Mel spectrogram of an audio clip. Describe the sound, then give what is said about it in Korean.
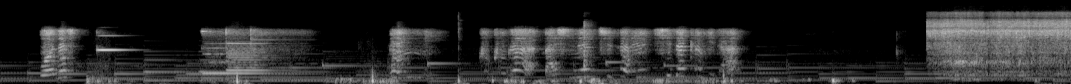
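Running water from washing vegetables (chili peppers, onions, green onions) in a kitchen, a loud steady rush arriving near the end after a stretch of talk with scattered clinks. “이제 이거는 야채 채소들 씻는 소리입니다.”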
